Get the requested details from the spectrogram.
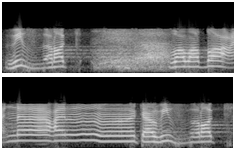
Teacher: زا کو سیٹی کی آواز میں پڑھیں گے مگر باریک پڑھیں گے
